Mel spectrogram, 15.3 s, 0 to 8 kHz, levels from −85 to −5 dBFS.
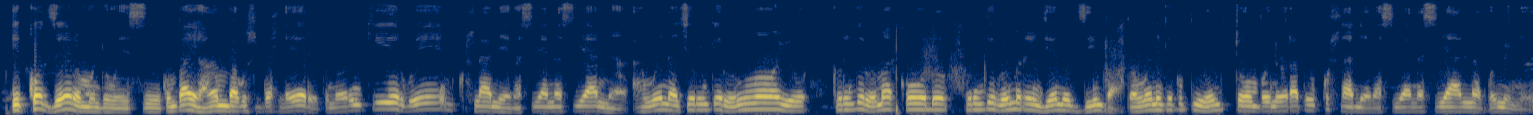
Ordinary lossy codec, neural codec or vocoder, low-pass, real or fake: Opus, 32 kbps; none; 7.2 kHz; real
